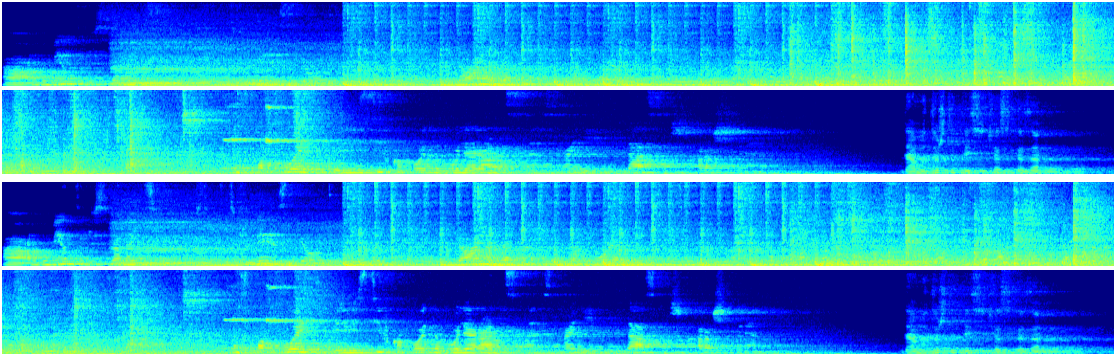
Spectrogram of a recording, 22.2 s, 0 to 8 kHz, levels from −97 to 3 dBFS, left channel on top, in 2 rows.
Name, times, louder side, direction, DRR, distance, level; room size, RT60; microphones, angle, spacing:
voice 1, 0.0-2.0 2.3-8.7 9.1-12.7 13.2-18.8, right 2 dB, 75° right, -2 dB, 1.7 m, -43 dB
sound 1, 1.1-19.4, equal, 5° left, 3.5 m, -43 dB
sound 2, 3.4-8.5, right 1 dB, 10° right, 1.5 m, -39 dB
Walk footsteps, 7.9-14.6, left 2 dB, 50° left, 1.2 m, -39 dB
voice 2, 20.1-21.5, left 1 dB, 30° left, -1 dB, 1.5 m, -48 dB
26.5 x 13.5 x 2.3 m, 2.7 s
head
